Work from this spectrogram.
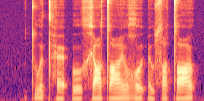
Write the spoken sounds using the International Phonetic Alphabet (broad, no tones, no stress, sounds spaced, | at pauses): tʷ æ t̪ʰ æ ʔ o x e tˤ o j i ʁʷ i ʔ æ sʷ i tˤ o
